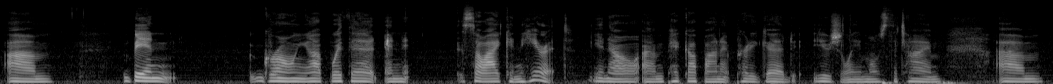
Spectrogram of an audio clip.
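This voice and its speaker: Older woman singer-songwriter from michigan, soft and hesitant, lots of ums. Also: very deep voice, flat delivery, a little slow. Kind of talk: casual interview chat.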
